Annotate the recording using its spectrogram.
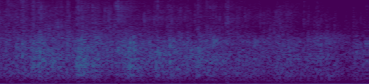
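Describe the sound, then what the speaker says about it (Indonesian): A church congregation applauding during a sermon, a faint, steady wash of many hands clapping from a distance, continuous and even throughout. "Tepuk tangan dong buat Tuhan."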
